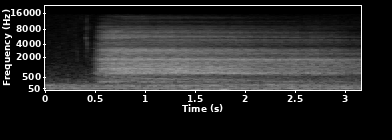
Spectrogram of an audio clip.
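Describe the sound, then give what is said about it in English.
A deep, airy breath, in through the nose and out through the mouth, begins abruptly after a brief silence, then streams on steadily for several seconds, slowly tapering. No one speaks. “Before we start this episode, I'd like us to take 3 deep breaths, in through the nose and out through the mouth.”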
